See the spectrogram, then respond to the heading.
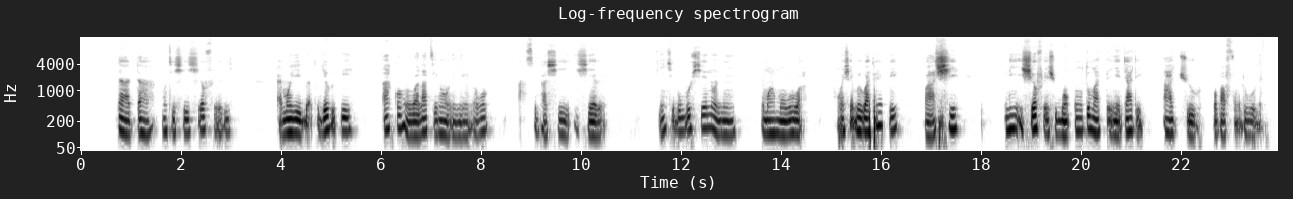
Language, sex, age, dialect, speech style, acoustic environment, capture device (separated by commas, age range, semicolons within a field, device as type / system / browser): Yoruba, male, 25-34, Nigeria - Nigerian Standard, happy, silence, mobile / Linux / Chrome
